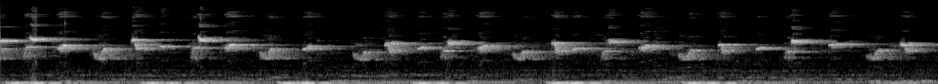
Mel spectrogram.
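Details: Lure song of a sooty-headed bulbul, meant to set other bulbuls singing: bright, liquid whistled notes in quick falling-and-rising groups, continuous throughout, with a low humming rumble underneath.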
